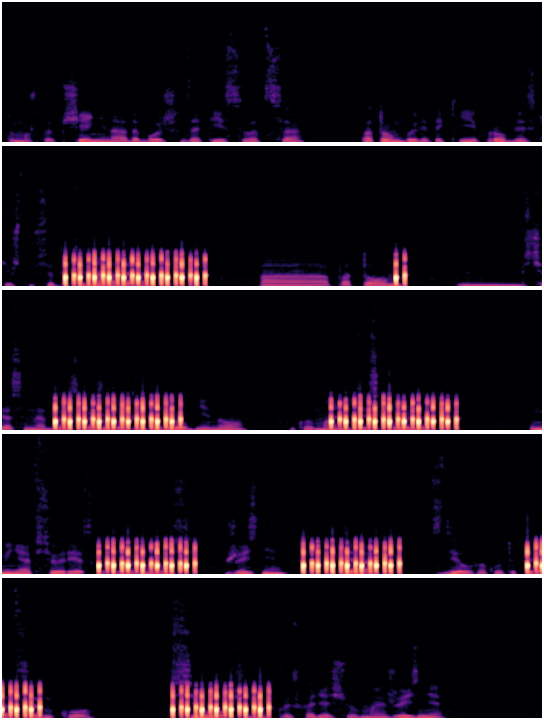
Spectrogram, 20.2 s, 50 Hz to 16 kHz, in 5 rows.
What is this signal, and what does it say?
Pulse dialling, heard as clicks on a phone line, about 9 pulses a second, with speech in Russian. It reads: 0 1 9 9 7 7 4 7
